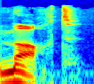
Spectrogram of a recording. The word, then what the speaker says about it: morte: Now it's pronounced mort, but in the feminine you need to add an E, and when you add a vowel to the end, that means you say the last consonant. Elle est morte.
